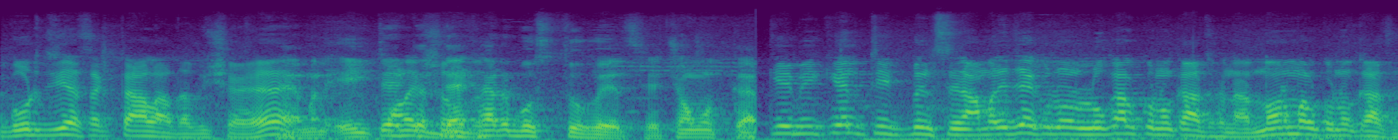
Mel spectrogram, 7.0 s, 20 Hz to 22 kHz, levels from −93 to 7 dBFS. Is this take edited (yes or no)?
yes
